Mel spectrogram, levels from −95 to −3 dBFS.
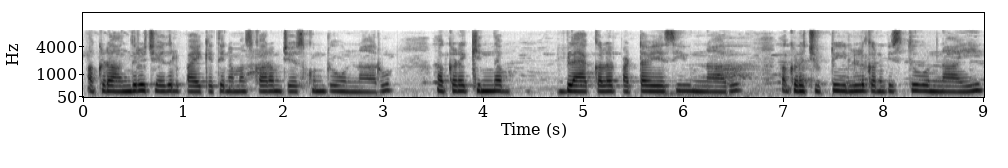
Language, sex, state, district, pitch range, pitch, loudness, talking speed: Telugu, female, Andhra Pradesh, Annamaya, 205-225 Hz, 215 Hz, -18 LUFS, 125 wpm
